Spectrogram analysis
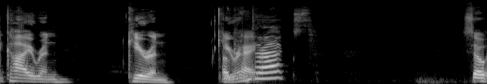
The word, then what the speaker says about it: Khyran: So, drag name is Khyran like Ty and my boy name is Kieran, but it's spelled the same way, so it can get confusing. But yeah, Khyran in drag, Kieran out. Khyran in drag, Kieran out of drag.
